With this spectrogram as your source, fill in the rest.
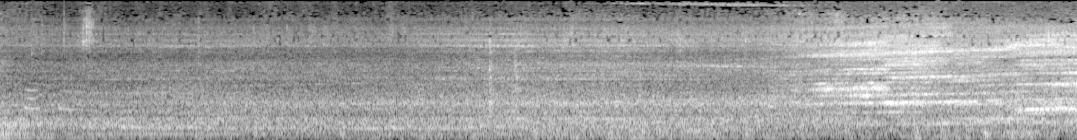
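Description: Lastochka electric train in motion, a steady low rumble of wheels and cabin noise heard from inside, with a rising squeal of wheels near the end.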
